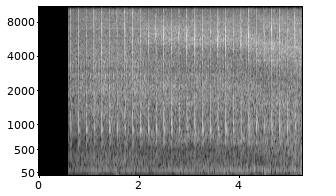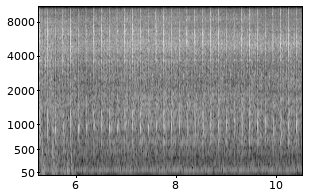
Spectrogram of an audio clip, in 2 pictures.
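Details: Chevrolet Suburban 5.7L V8 at idle, first start after sitting a few months, fluids checked and good gas; fast regular knock or tick about three per second began seconds after starting. Cause unknown.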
